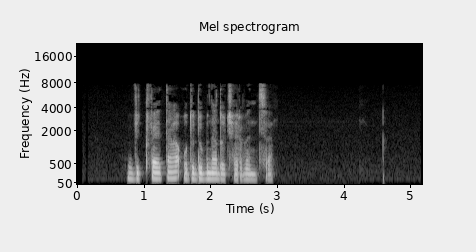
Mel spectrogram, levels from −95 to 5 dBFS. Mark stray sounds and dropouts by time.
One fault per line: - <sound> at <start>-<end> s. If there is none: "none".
none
